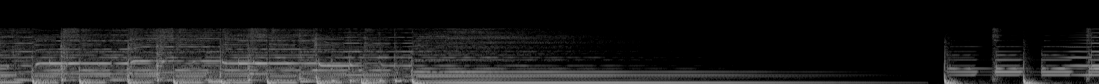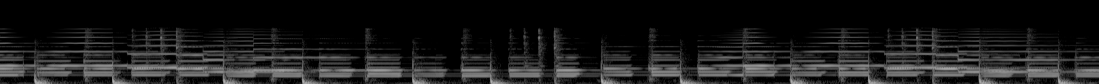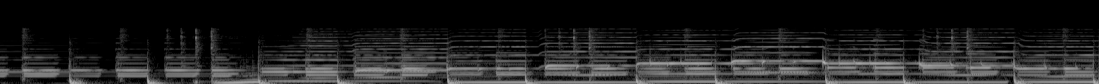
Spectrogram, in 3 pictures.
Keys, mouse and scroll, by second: 0.9 click, 2.4 click, 7.2 click, 9.0 click, 12.8 click, 15.0 click, 16.7-17.1 scroll down 1, 17.1 p, 18.3 click, 19.5 scroll down 1, 20.0 scroll up 1, 20.9 click, 21.0 click, 22.2 click, 22.3 click, 23.1 click, 23.3 click, 24.3 click, 26.2 click, 28.5 scroll down 1, 29.5 click, 29.5 click, 30.5 click, 32.4 click.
